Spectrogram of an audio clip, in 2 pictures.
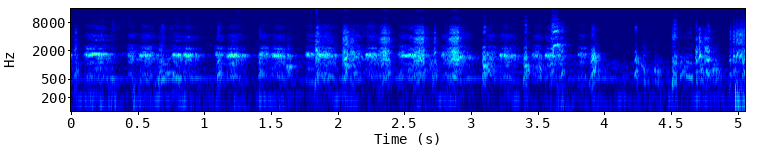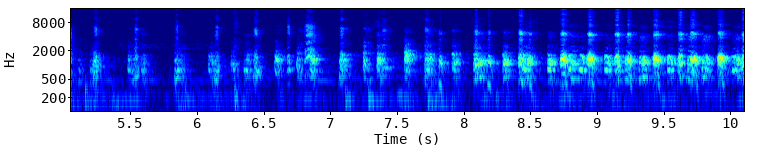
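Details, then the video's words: Chukar partridge of the Khoja Mumin salt mountain, kept tethered for hunting, giving a long run of clucking chuk notes that starts irregular, briefly thins out, then grows louder and more insistent toward the end. "Кабки побанди"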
